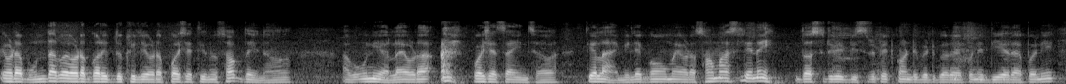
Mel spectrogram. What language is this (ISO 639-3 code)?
nep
